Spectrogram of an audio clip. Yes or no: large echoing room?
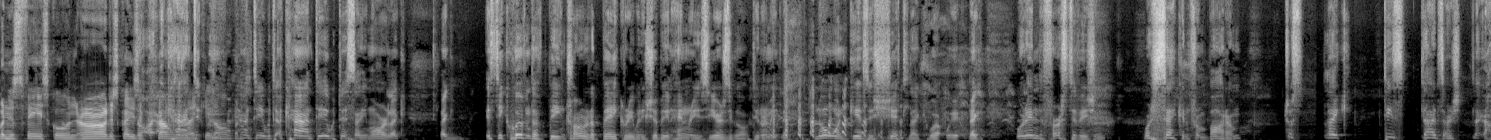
no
